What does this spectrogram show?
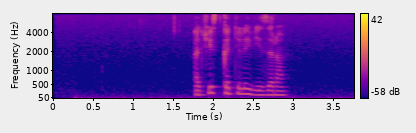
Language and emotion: Russian, neutral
